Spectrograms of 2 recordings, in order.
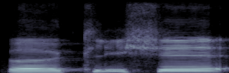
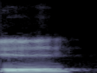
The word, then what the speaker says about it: cliché: I'm really curious because in France, Cliché. cliché, and then in English they pronounce it Cliché. cliché. So they are more like in French cliché, and in English cliché. It's more like Hmm. the vowels are are longer, and in that it's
